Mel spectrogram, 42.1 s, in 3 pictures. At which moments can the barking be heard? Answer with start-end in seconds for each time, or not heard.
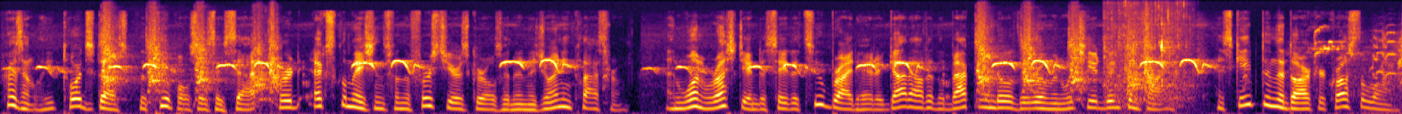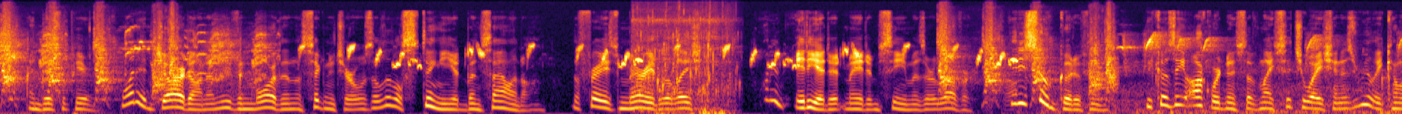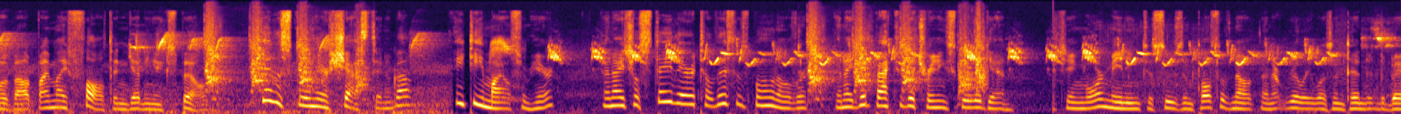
1.0-2.9, 9.7-11.6, 14.0-15.8, 23.4-25.2, 30.1-31.8, 36.1-38.0.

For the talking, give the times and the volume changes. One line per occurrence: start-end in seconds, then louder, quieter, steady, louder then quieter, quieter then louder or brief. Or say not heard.
0.0-42.0 steady.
